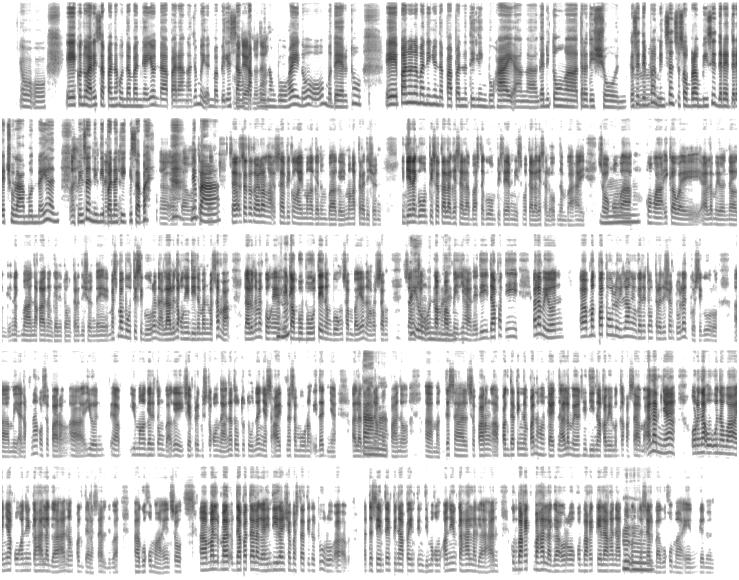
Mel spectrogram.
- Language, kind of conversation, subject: Filipino, podcast, Ano ang kahalagahan sa inyo ng pagdarasal bago kumain?
- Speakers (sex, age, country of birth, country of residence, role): female, 30-34, Philippines, Philippines, host; male, 35-39, Philippines, Philippines, guest
- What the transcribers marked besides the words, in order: chuckle; chuckle; "kapamilyahan" said as "kampamilyahan"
